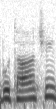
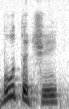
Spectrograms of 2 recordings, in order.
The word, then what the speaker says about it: Buttacci: with Buttacci in it because pronounced Buttacci, it means throw us. Butta means throw, and ci is us, so Buttacci. But our name pronounced Buttacci is a very old Sicilian term that meant little bells, bells like in church.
